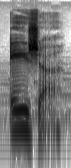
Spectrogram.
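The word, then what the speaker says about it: Eja: She became a devoted mother to her son EA, pronounced Asia, born in 2001, and focused on creating a stable family life.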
